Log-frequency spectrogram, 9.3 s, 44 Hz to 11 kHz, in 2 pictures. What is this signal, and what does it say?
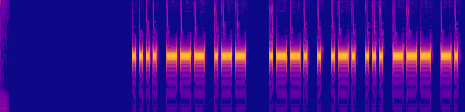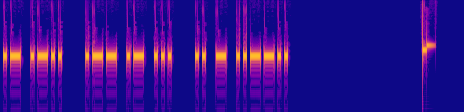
Morse code, heard as a keyed tone, about 34 wpm, 700 Hz. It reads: HOW PERSONAL WAS IT?
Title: Sentences from Top 1000 Words - Review Part 4 - 35wpm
